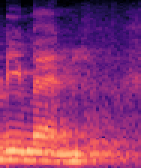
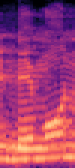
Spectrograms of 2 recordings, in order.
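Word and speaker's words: demon: तो इसके अंदर एक वर्ड तो हो गया साथियों डीमैन। क्या हो गया, डीमैन। ये डेमोन नहीं है साथियों, इसका करेक्ट प्रोनाउंसिएशन क्या होगा, डीमैन।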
